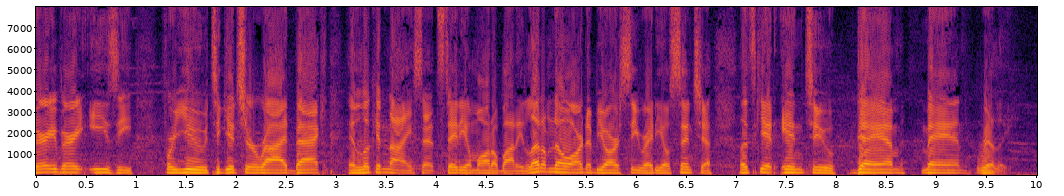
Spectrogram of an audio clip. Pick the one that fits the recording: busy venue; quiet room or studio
busy venue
